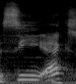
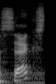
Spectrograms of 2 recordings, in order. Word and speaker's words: CeX: this has been the the cx or the sex depending on how you want to pronounce it in coventry in the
